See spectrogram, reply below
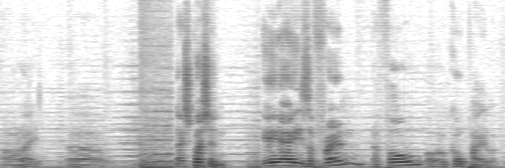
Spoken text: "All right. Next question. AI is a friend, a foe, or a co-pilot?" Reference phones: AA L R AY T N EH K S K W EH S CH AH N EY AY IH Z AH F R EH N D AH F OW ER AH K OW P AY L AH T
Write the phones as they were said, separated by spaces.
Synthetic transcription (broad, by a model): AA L R AY T N EH K S K W EH S CH AH N EY AY IH Z AH F R EH N D AH F OW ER AH K OW P AY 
